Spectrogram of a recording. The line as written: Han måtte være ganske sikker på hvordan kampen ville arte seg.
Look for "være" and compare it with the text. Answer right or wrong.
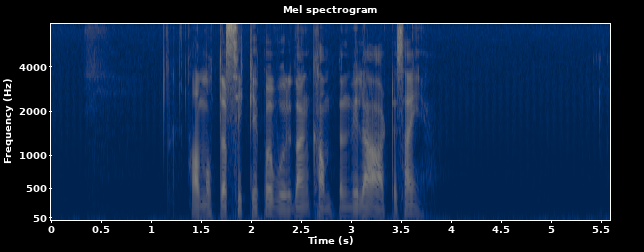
wrong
